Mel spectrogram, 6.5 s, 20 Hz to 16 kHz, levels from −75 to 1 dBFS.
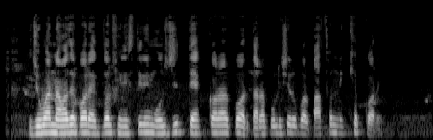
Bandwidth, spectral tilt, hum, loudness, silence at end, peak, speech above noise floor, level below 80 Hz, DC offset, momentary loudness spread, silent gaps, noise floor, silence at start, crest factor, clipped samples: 11.5 kHz; -6.5 dB/octave; none; -21 LUFS; 0.8 s; -2 dBFS; 39 dB; -68 dBFS; under 0.1%; 16 LU; none; -59 dBFS; 0.45 s; 20 dB; under 0.1%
